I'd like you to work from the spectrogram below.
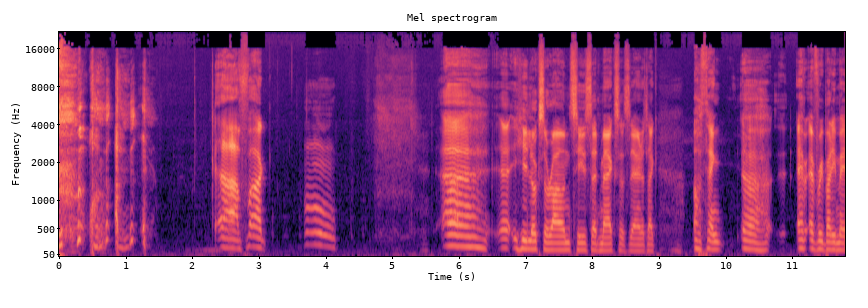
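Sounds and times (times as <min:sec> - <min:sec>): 
speech: 0:00.0 - 0:00.4, 0:02.4 - 0:03.2, 0:05.8 - 0:11.7
person imitating a fit of harsh hacking coughs: 0:00.0 - 0:01.5.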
